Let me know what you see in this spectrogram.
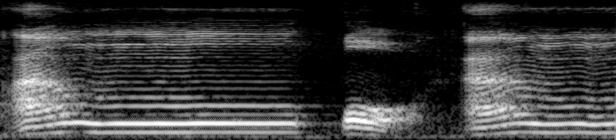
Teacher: Jadi nun sukunnya berbunyi seperti kaf, tapi lebih mendekat dengan ko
